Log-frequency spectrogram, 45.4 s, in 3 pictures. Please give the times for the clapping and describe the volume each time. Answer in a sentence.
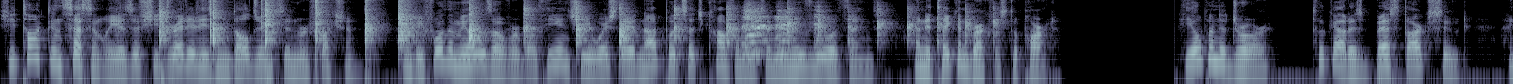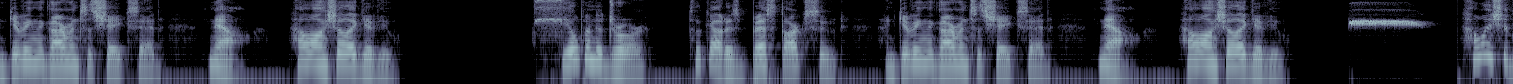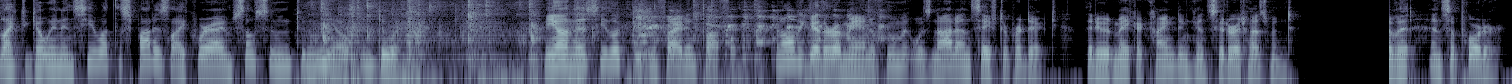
You can hear the clapping from 1.1 to 10.1 s, getting quieter.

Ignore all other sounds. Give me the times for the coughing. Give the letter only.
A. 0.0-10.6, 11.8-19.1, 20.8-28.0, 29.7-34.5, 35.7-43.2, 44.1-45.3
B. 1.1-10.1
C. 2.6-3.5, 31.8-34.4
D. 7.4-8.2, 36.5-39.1
D.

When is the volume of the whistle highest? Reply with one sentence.
The volume of the whistle peaks at 29 seconds.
